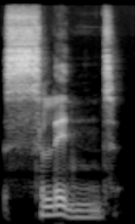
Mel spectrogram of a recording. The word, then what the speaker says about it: Slynd: Yeah, so this is drospirenone, or SLYND, S-L-Y-N-D.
